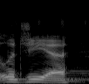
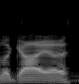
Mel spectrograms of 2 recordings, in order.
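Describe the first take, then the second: First: The middle sounds like 'gee', without an 'eye' vowel. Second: The middle sounds like 'guy', with an 'eye' vowel. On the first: This is how the speaker said it as a child. The speaker calls it wrong. "Growing up, we called it Legia" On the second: This is probably the correct name. The speaker calls it right. "it's probably Legaia"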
